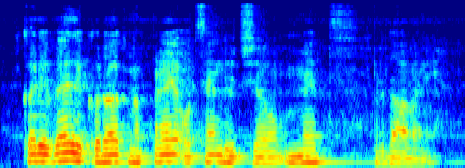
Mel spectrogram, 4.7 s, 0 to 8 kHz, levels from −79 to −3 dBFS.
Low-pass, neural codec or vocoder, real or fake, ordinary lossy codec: 7.2 kHz; codec, 16 kHz, 16 kbps, FreqCodec, smaller model; fake; Opus, 64 kbps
